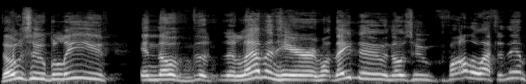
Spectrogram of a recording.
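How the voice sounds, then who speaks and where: Recorded dry and close with no echo, a man speaks at a fairly quick pace in a high voice. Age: 70s. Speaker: teacher. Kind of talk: sermon.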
